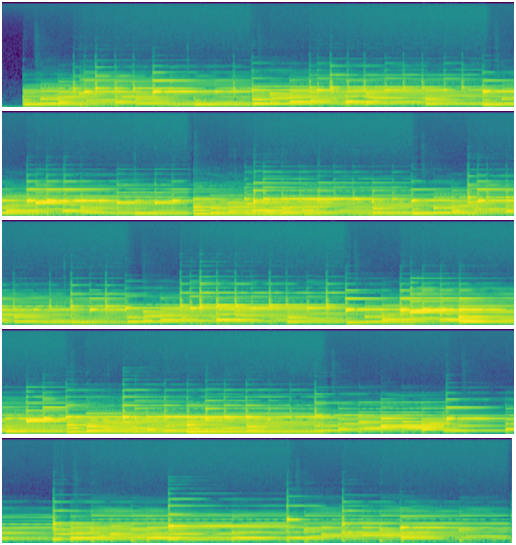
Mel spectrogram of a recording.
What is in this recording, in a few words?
Bushtit, Piano Preludes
